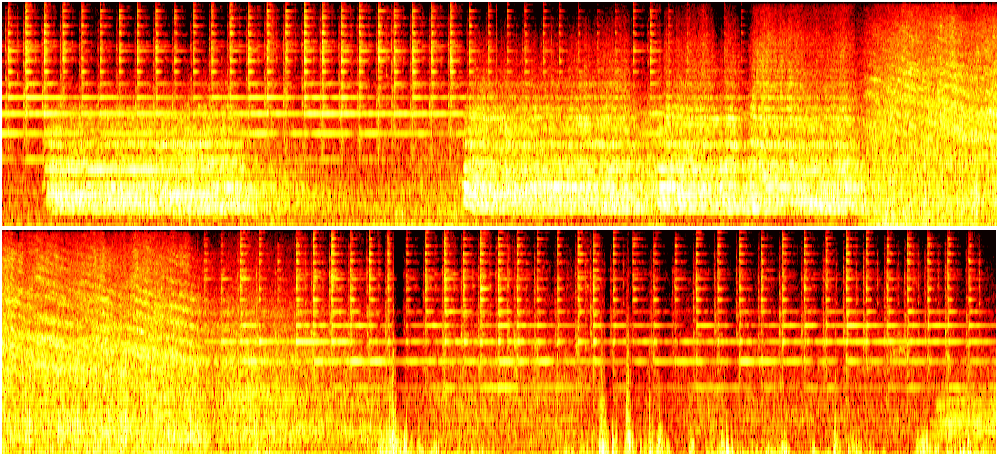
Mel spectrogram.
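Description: Amtrak passenger train sounding two long horn blasts as it approaches a grade crossing, over a crossing bell ringing steadily. About thirteen seconds in, the train rushes past with a loud wash of wheel and wind noise, then the clickety-clack of its wheels over the rail joints dies away as it recedes.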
